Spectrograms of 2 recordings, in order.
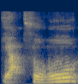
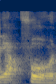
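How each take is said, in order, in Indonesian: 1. Kata ini berakhir dengan suku kata wu tambahan. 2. Kata ini berakhir dengan satu vokal u. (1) "itu dianggap berat" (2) "Hanya dibaca yakfu, disukunkan"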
